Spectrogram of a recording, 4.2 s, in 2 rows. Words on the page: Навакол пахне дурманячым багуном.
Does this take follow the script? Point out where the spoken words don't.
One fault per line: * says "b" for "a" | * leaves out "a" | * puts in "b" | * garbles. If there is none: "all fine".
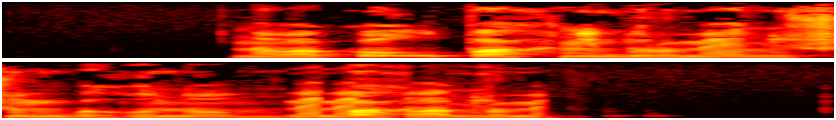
* garbles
